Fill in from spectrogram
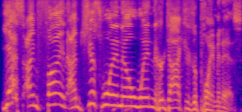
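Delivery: high-pitched, defensive mock slur; slurring mother. Mother insisting to her son she's fine, slurring. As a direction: imitate a woozy mom insisting she's fine. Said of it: "You're slurring your words".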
